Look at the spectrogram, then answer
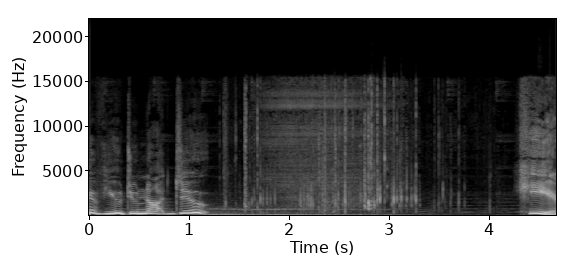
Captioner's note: water splashing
